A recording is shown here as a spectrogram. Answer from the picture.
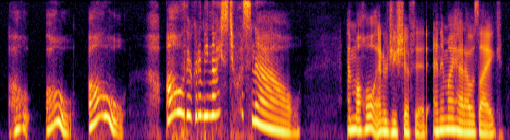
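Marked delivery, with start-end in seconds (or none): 0.1-4.5 much higher, sing-song mock-naive voice; mock naive delight. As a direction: play your own gullible hope, sweetly. Mocking own naive hope.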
